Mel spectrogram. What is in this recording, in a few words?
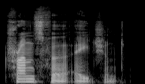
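"transfer agent", British English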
